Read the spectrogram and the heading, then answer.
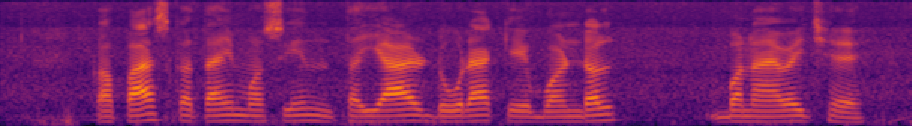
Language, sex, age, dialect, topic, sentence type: Magahi, female, 36-40, Western, agriculture, statement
